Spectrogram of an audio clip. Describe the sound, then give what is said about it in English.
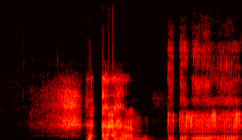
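A person clears their throat a few times in a row, fairly loud: a breathy rasp, then sharp guttural bursts and a rough voiced rumble, with no words spoken. “You at home can also clear your throat.”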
